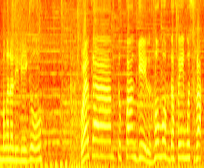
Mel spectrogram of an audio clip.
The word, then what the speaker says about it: Pangil: ba pronoun tamang pronounce Pangil or panggil Pangil Pangil pronunciation Pangil Ah yun pangil mali tayo guys saing sa kurimaw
